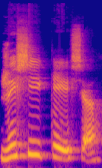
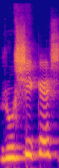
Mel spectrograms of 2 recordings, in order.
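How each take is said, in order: First: The first syllable sounds like 'ri'. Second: The first syllable sounds like 'ru'. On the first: This is the careful Sanskrit pronunciation. The speaker calls it right. "We will not say R U Ru, but it's a more of Ri" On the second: This is the common regional pronunciation. The speaker calls it wrong. "In Gujarat, most of us say"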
